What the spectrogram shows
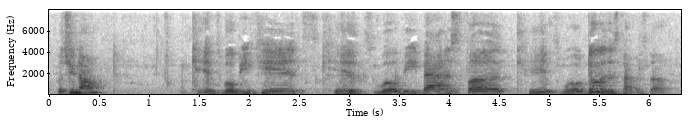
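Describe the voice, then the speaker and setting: Unhurried and creaky, a young man vlogs a casual storytime to camera, rambling with lots of fillers and swear words. He notes his voice is low for a boy yet sounds like a girl's. The recording, made in a room at home, has roomy echo and a faint hum from a fish tank filter.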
